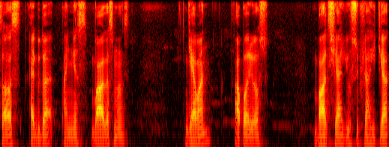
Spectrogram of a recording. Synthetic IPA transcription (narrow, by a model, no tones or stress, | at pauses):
səs | ɛɡd̪apanːɐsbaɡɐsməns | ɡʲaʋan | a̰pəɾjos | bad̪ʃajusufʃaɦit͡ɕak̚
